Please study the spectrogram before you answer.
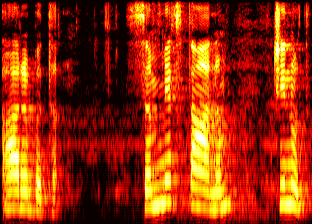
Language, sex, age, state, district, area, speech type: Sanskrit, female, 45-60, Karnataka, Shimoga, rural, spontaneous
